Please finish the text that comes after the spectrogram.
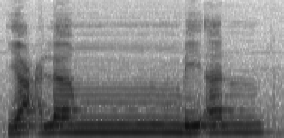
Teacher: Yang ni tutup mulut, ya'lam bi an. Okey, tutup mulut selama dua harakat lebih kurang, kemudian baru sebut huruf ba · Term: ikfa syafawi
